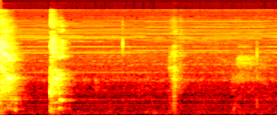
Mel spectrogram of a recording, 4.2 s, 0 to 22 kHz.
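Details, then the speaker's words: Two strong, forceful coughs followed by weaker throat noises: a 25-year-old man coughing after deep breaths during a nursing demonstration of chest physiotherapy and effective coughing to clear sputum. "Kita lakukan batuk efektif ini berulang kali."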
